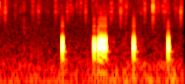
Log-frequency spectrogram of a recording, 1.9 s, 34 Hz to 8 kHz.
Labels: {"label": "biophony, knock croak", "recorder": "SoundTrap 300"}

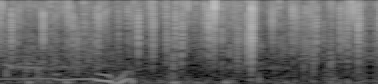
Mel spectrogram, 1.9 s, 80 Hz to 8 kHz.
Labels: {"label": "biophony, cascading saw", "recorder": "SoundTrap 600 or HydroMoth"}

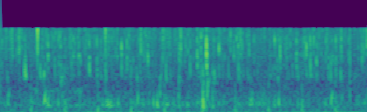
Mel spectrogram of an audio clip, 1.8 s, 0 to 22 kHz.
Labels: {"label": "biophony, crackle", "recorder": "SoundTrap 600"}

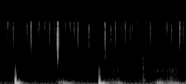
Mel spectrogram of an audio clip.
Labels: {"label": "biophony, double pulse", "recorder": "SoundTrap 300"}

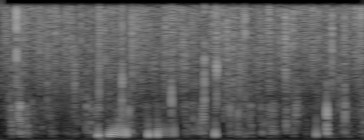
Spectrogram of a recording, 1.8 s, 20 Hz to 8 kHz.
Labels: {"label": "biophony, stridulation", "recorder": "SoundTrap 600 or HydroMoth"}
{"label": "biophony, sea urchins (Echinidae)", "recorder": "SoundTrap 600 or HydroMoth"}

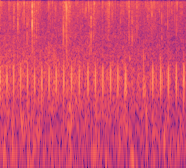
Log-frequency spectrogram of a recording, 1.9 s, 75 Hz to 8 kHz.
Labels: {"label": "biophony, rattle", "recorder": "SoundTrap 500"}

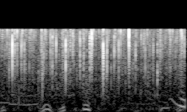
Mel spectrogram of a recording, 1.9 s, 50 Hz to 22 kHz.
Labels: {"label": "biophony, cascading saw", "recorder": "SoundTrap 600 or HydroMoth"}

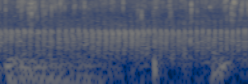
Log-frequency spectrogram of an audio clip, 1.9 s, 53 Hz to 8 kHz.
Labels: {"label": "biophony, rattle", "recorder": "SoundTrap 500"}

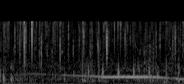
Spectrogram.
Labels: {"label": "biophony", "recorder": "SoundTrap 300"}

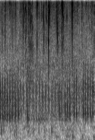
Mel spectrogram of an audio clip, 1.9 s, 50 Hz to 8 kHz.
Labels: {"label": "biophony, rattle", "recorder": "SoundTrap 500"}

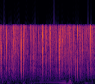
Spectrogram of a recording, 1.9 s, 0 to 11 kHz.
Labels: {"label": "biophony, cascading saw", "recorder": "SoundTrap 600 or HydroMoth"}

